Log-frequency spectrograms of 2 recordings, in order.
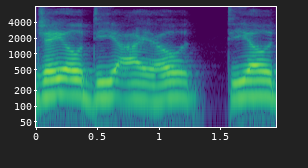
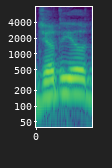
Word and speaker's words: Jodio: Jody Jody Joseph man it's spelled j-o-d-i-o-d-o jodio jodio I I assumed as I said jodiel Jose is take place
